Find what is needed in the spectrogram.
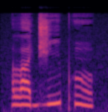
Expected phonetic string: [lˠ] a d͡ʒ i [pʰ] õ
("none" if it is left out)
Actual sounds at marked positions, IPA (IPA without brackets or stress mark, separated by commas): lˠ, pʰ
